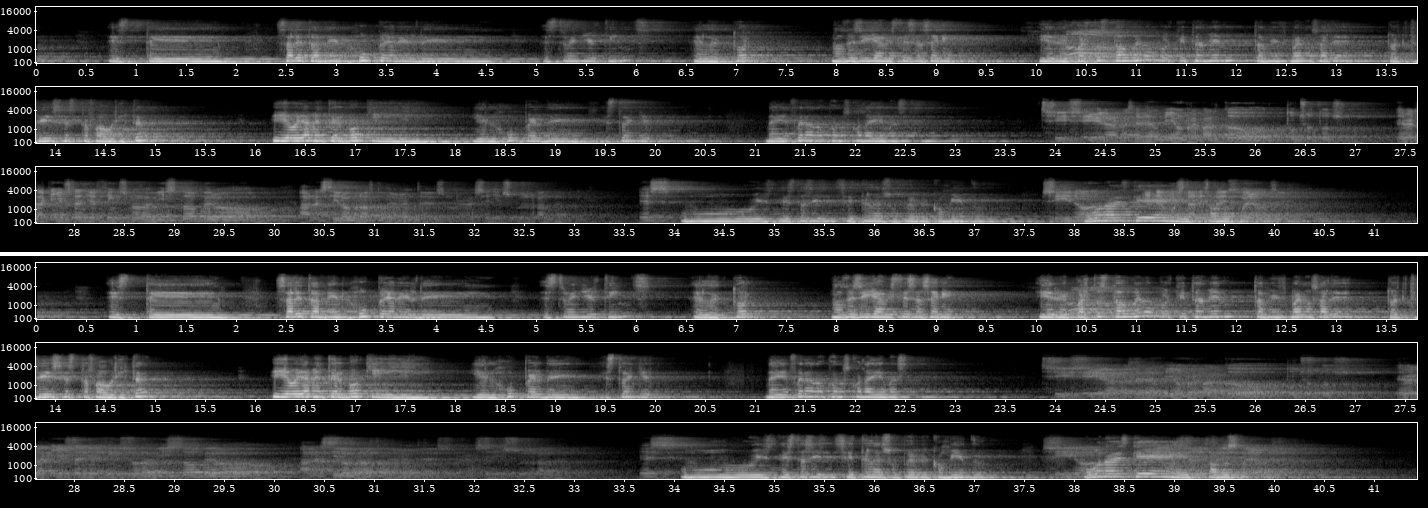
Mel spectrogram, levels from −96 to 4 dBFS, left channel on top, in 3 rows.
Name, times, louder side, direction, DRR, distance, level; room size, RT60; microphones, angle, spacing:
voice 1, 0.7-2.0 2.4-4.6 5.1-6.1 6.6-7.2 8.0-9.2 10.0-13.2 13.5-15.0 16.2-17.8 18.2-20.0 21.1-22.5 34.1-37.1 38.1-39.7, right 2 dB, 60° right, 8 dB, 1.1 m, -24 dB
voice 2, 9.9-10.9 23.9-27.0 27.4-29.8 30.3-32.9 33.6-34.0 37.7-38.3 38.7-40.2, left 3 dB, 55° left, -1 dB, 4.2 m, -43 dB
27.5 x 25.5 x 7.0 m, 2.7 s
head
